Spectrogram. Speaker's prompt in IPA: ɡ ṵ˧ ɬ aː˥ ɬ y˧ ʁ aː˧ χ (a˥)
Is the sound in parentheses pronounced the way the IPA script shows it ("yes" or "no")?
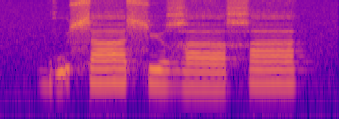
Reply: yes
